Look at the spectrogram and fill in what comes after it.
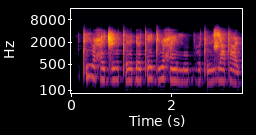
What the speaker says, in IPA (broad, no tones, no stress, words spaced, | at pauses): tʼiʊ̯ħiɖ͡ʐʉʊ̯ tʼɘ ɗətʼe dʉ ħɛ̃ɪ̯mu bʱʊtʼʉʑeʊ̯tˤʉ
